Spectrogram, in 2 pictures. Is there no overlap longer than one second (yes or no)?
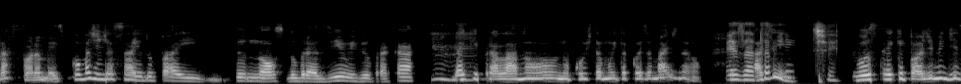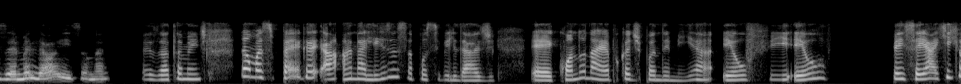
yes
